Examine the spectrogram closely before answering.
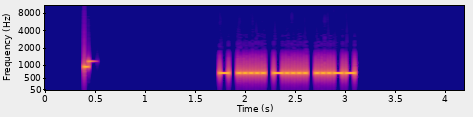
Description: Morse code, heard as a keyed tone, about 40 wpm, 700 Hz. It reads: T563
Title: Numbers - Contest Style - 4-Digit 40wpm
